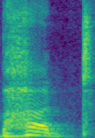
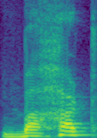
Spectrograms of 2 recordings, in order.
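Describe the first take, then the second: First: The b and h blend into one sound. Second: The b and h are split by a vowel. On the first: The speaker calls it right. "একসাথে বা এবং হায়ের মিশ্রণটা একসাথে উচ্চারণ হবে" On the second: The speaker calls it wrong. "বাহাট হবে না"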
